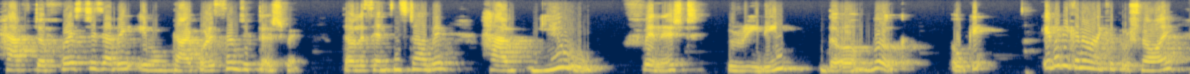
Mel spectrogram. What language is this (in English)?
Bangla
